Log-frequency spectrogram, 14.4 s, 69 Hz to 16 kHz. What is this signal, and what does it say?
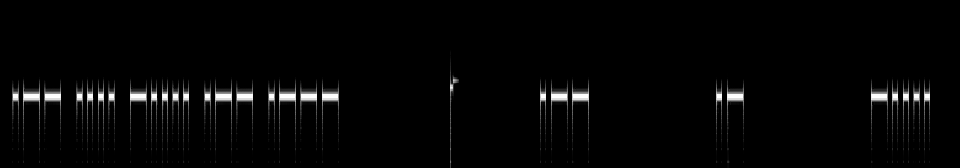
Morse code, heard as a keyed tone, about 15 wpm, spaced as for 8 wpm, 700 Hz. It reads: WH6WJ WA6
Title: USA Call Signs - 5 Characters - 8x Character Spacing - 15wpm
